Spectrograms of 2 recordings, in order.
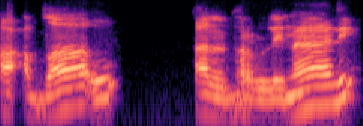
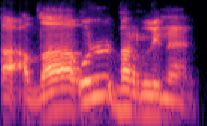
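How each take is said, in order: First: The two words are said separately, not joined. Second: The two words run together into one unit.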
